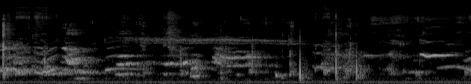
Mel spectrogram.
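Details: Newborn Golden Retriever puppies being cleaned by their mother, giving thin, high, wavering squeals and whines in quick overlapping bursts, with soft licking and shuffling noises in a small indoor room.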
